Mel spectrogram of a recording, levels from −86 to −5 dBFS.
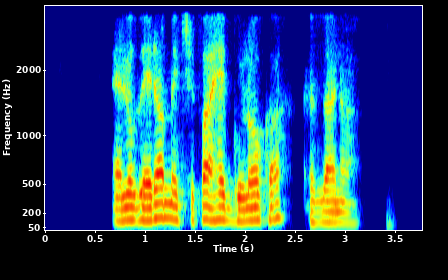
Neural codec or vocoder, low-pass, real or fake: codec, 16 kHz, 1.1 kbps, Voila-Tokenizer; 3.6 kHz; fake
